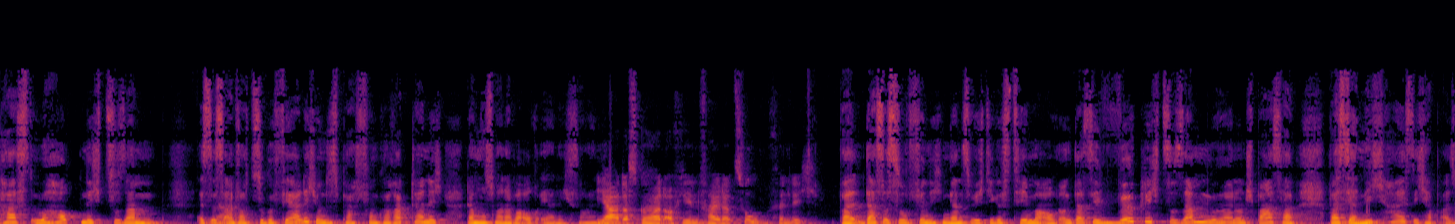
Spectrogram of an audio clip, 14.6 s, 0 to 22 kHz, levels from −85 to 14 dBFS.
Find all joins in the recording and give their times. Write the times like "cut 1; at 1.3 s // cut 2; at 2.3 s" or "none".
cut 1; at 10.6 s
